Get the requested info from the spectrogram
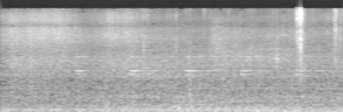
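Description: NJ Transit multilevel passenger train rolling past the platform: a steady low rumble of wheels and cars, with faint brief high tones and a sharp click near the end.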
